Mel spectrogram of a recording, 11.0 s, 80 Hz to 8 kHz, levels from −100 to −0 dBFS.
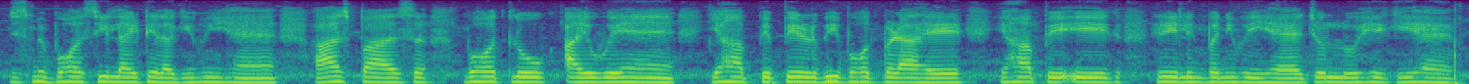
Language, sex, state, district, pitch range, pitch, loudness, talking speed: Hindi, female, Uttar Pradesh, Hamirpur, 155-165 Hz, 160 Hz, -16 LUFS, 180 wpm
